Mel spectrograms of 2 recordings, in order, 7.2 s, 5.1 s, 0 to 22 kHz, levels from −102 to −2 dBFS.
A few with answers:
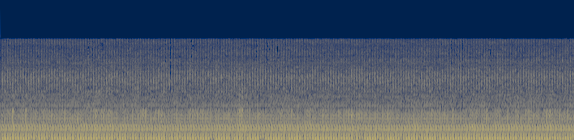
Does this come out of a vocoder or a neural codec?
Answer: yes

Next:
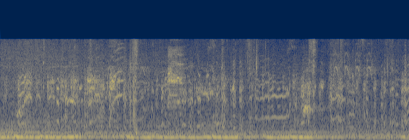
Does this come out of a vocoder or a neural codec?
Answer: no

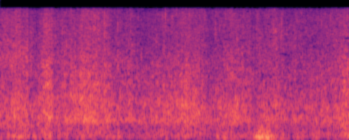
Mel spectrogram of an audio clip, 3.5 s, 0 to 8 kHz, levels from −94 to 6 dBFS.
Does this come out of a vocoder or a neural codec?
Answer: no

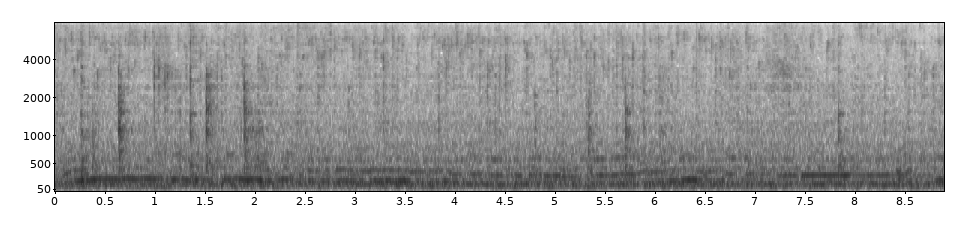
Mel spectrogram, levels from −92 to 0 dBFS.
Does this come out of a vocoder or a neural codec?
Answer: no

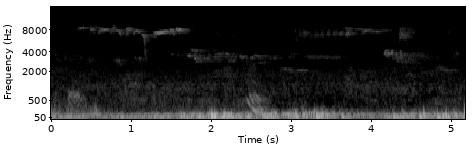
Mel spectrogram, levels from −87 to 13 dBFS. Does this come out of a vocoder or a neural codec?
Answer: no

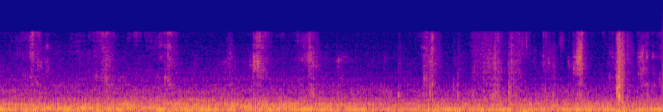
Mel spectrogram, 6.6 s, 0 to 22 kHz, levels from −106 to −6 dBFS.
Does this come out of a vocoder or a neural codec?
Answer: yes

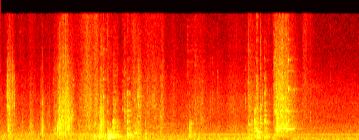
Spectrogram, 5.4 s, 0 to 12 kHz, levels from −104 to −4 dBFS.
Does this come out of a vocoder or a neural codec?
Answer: no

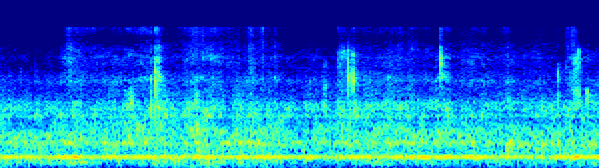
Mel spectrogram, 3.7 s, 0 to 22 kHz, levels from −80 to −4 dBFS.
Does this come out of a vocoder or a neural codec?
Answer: yes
